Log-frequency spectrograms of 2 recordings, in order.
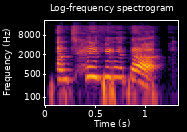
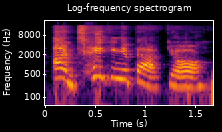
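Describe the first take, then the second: First: Much higher, loud mock retraction; pulling a Shelly, bigger. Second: Pulling a Shelly. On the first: Mimicking Shelly's backpedal, pitched way up and loud. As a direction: go way up, hammed-up reversal. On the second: Pretend. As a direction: take it back like a dramatic flip-flopper. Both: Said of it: "I'm gonna pull a Shelly right now".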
